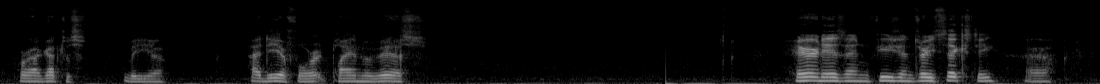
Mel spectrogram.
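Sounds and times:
computer mouse clicks: 0:04.8 - 0:05.1.

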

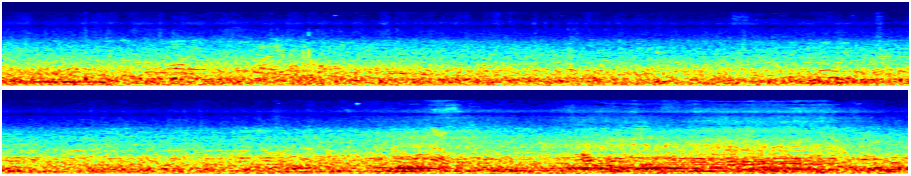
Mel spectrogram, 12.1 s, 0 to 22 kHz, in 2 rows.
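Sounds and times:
passersby talking: 0:00.0 - 0:12.0
road traffic hum: 0:00.0 - 0:12.0.

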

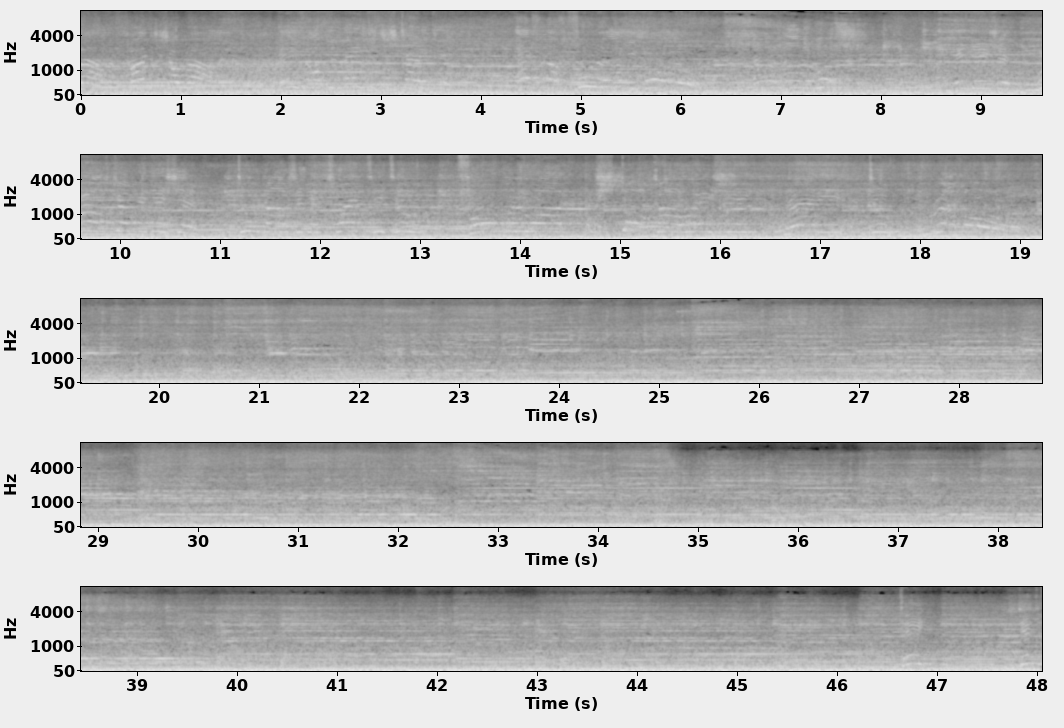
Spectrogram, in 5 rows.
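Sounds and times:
music over loudspeakers: 0:00.0 - 0:48.0
race car engines rumbling: 0:00.0 - 0:48.0
voice over loudspeakers: 0:00.0 - 0:48.0.

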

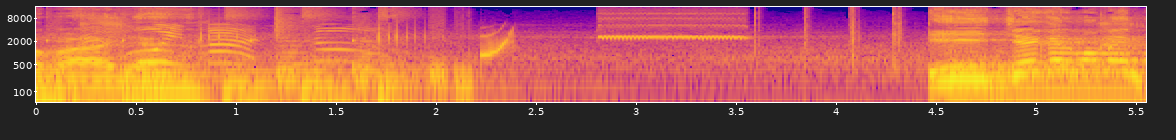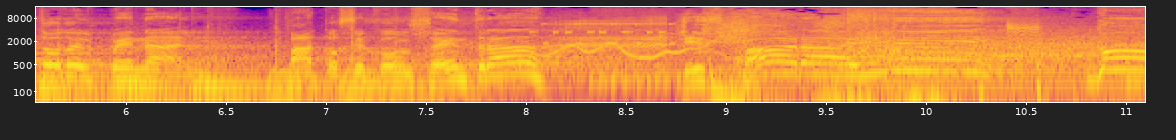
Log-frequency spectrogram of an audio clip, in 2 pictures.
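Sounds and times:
high whistle tone: 0:02.8 - 0:03.7.

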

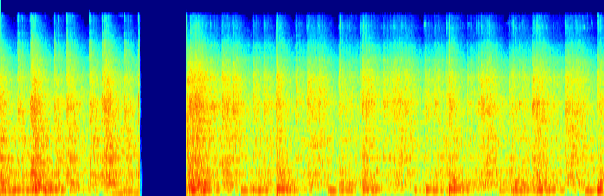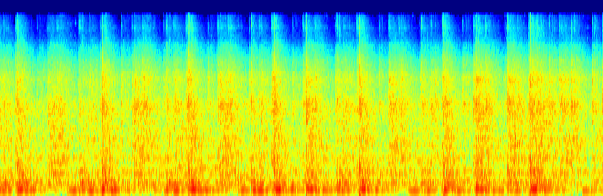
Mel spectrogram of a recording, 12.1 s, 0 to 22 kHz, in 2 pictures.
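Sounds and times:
drums in fast dance rhythm: 0:00.0 - 0:12.0.

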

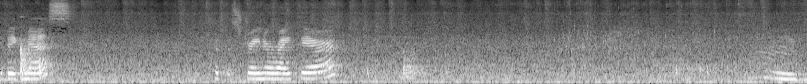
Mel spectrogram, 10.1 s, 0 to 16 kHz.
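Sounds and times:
steady low hum: 0:00.8 - 0:10.0
juice pouring through a strainer: 0:06.5 - 0:09.6.

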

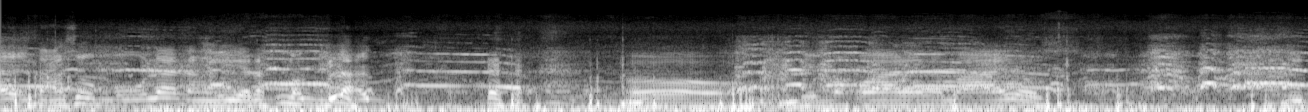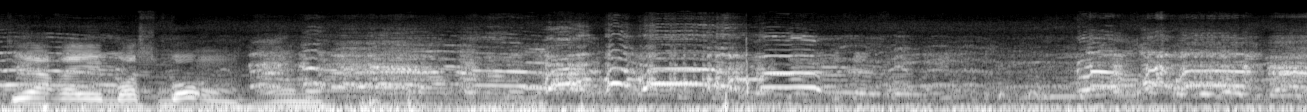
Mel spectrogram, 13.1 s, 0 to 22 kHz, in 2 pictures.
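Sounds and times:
roosters crowing: 0:00.0 - 0:13.0.

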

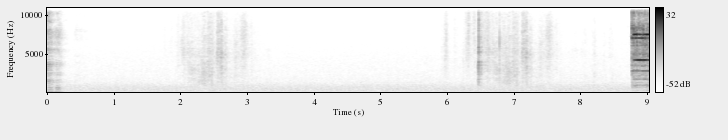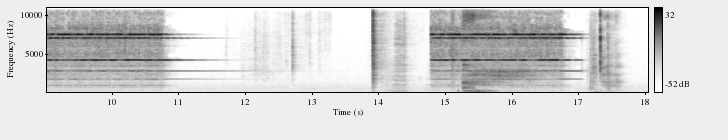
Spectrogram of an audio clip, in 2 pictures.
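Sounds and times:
desk telephone ringing: 0:08.8 - 0:12.3, 0:14.8 - 0:17.3.

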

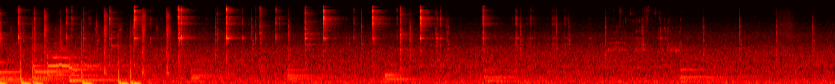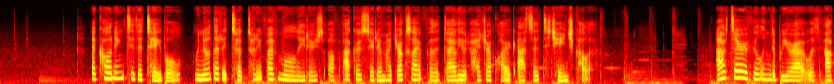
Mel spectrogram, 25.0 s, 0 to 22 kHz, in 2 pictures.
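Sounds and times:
glass rod clinking in flask: 0:00.0 - 0:10.2
soft background music: 0:00.0 - 0:25.0.

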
